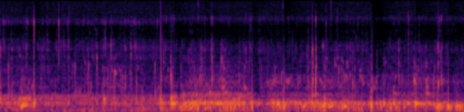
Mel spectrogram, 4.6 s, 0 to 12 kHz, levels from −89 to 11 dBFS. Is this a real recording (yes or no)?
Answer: yes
